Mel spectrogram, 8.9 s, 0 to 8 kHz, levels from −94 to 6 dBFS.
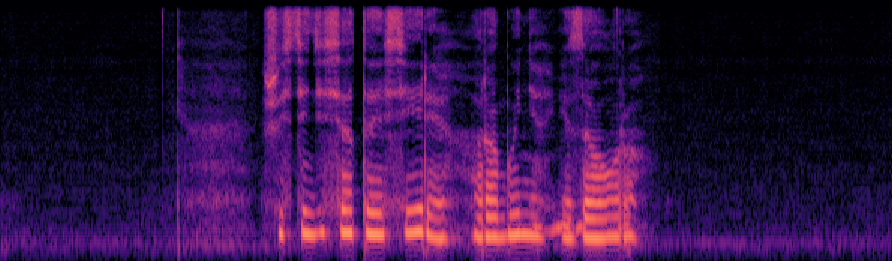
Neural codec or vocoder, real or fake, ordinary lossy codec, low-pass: codec, 16 kHz, 16 kbps, FreqCodec, smaller model; fake; none; 7.2 kHz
